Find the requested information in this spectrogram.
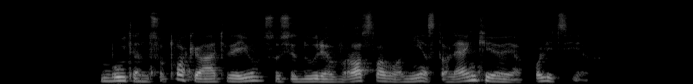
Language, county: Lithuanian, Klaipėda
